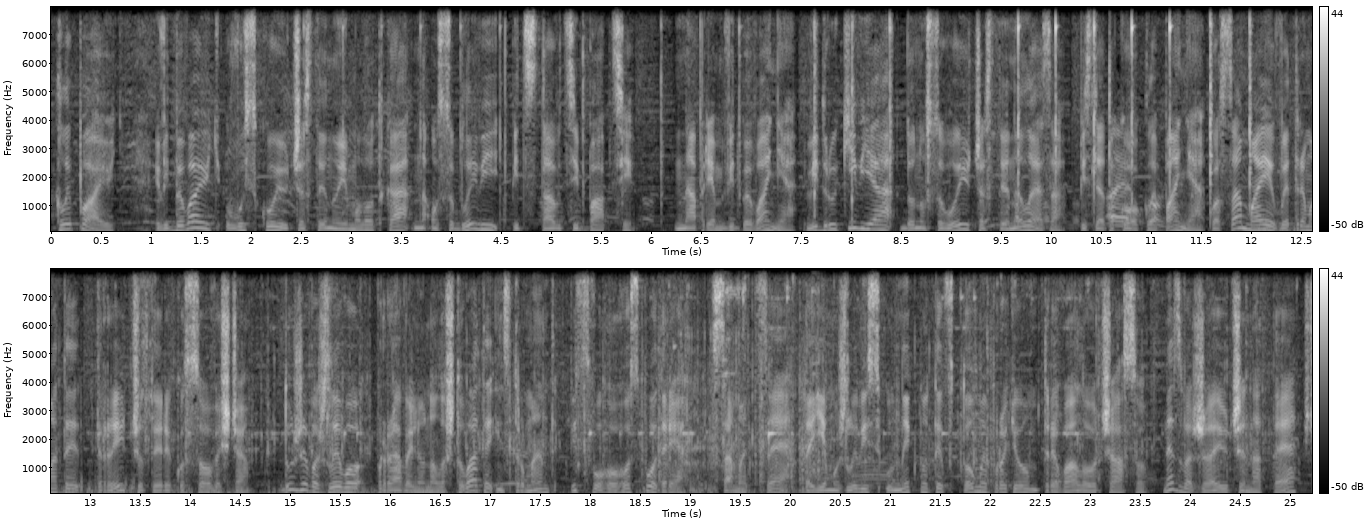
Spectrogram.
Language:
Ukrainian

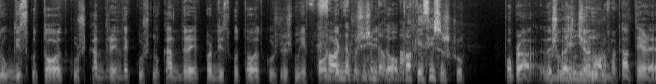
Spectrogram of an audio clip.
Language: Romanian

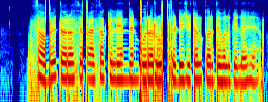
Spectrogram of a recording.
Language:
Magahi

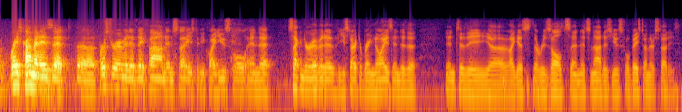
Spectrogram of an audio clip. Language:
English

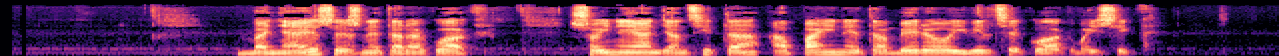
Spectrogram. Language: Basque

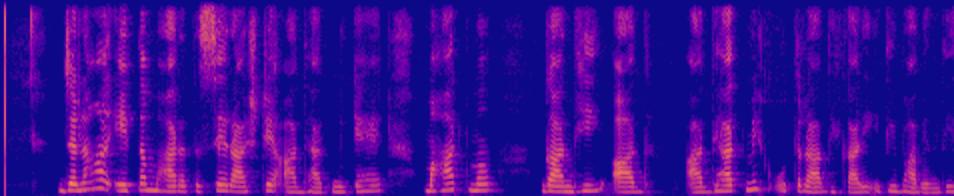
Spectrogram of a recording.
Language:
Sanskrit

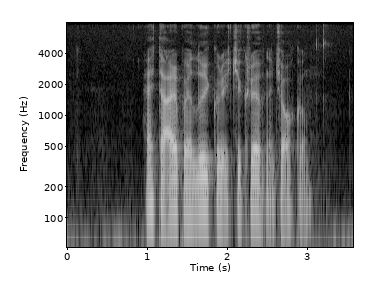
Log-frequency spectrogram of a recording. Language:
Faroese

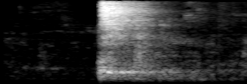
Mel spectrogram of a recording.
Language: Swahili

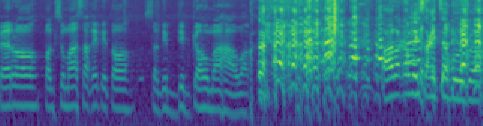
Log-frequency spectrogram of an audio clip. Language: Filipino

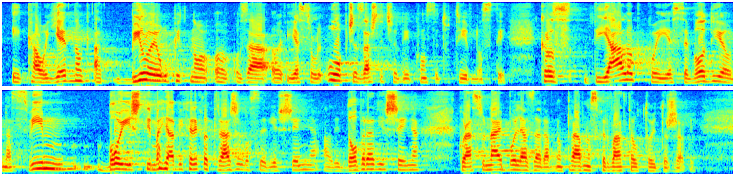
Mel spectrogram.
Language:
Croatian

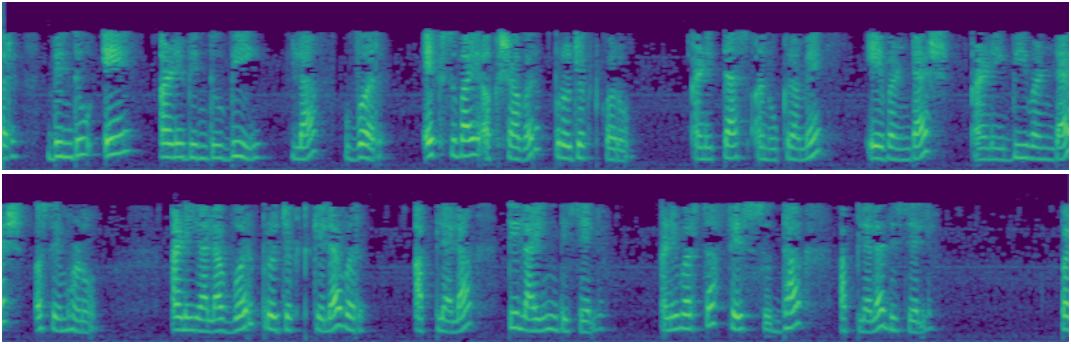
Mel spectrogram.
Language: Marathi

